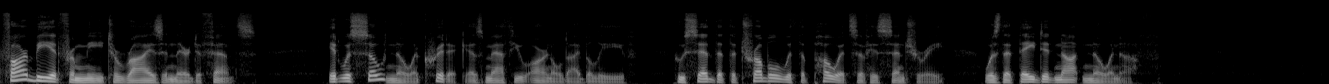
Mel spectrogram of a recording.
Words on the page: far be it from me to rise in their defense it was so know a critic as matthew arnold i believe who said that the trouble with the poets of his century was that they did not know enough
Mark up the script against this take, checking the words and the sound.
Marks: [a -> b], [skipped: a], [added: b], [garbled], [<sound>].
far be it from me to rise in their defense it was so know a critic as matthew arnold i believe who said that the trouble with the poets of his century was that they did not know enough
